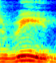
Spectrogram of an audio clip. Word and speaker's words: Ved: So the word Ved must be pronounced as Ved, V-E-D, because Ved, when we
